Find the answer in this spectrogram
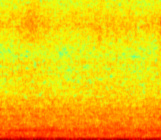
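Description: Steady outdoor background noise of a crowded city square: a low rumble under a constant hiss.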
